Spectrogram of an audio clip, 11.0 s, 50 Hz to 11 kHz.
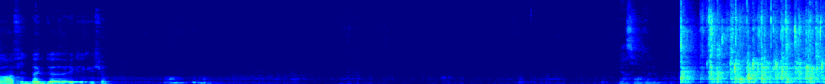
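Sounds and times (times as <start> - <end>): audience applauding: 9.0 - 11.0.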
